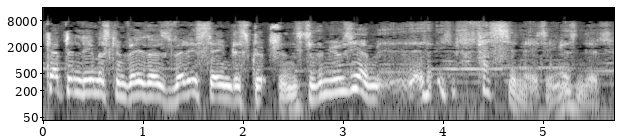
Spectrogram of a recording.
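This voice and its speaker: Casting: hesitant, excitable professor, extremely animated pitch, radio drama with music underneath. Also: male voice, normal speed, vocal fry. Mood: fascinated. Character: fussy, hesitant academic doctor, eager and scholarly. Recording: muffled radio recording, music behind.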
